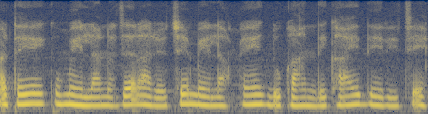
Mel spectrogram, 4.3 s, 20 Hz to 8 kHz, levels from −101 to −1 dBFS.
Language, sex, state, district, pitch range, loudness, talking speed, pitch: Rajasthani, female, Rajasthan, Nagaur, 175-200 Hz, -18 LUFS, 210 wpm, 185 Hz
